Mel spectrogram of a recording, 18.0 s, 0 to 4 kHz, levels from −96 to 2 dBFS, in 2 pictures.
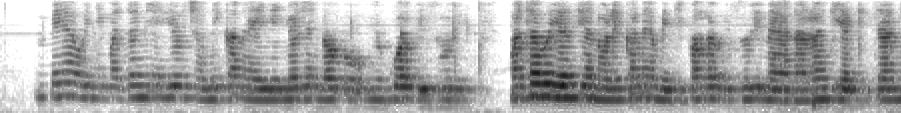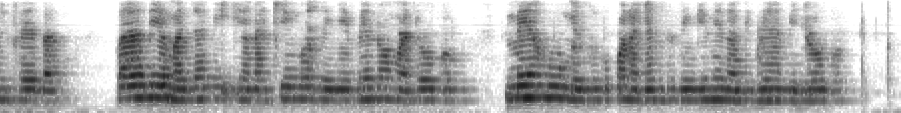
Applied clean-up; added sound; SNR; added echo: neural mask model DeepFilterNet 3.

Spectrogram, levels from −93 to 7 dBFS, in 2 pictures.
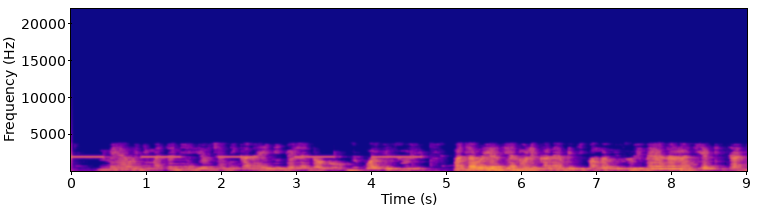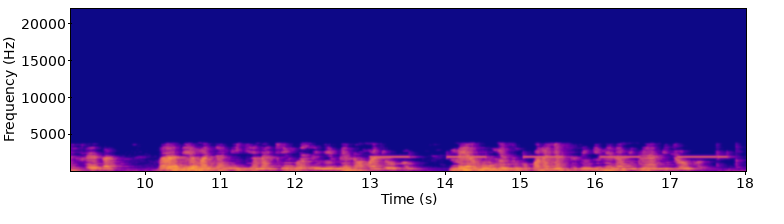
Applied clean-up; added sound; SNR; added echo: classical method WPE with log-MMSE.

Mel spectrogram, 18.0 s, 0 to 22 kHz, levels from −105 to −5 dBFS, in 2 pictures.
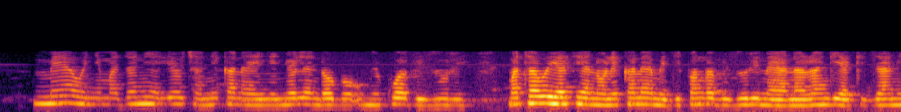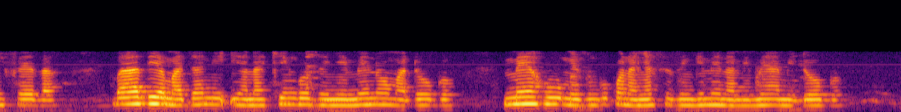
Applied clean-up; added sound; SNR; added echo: none; none; none; none.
